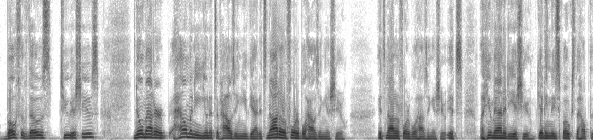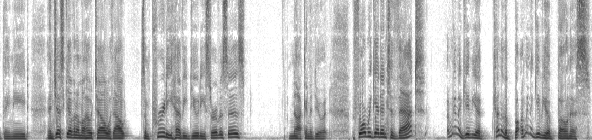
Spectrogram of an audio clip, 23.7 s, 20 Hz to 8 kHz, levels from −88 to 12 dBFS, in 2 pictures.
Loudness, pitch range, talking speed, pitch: -12 LUFS, 125-155 Hz, 190 wpm, 140 Hz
